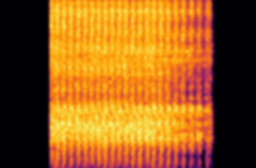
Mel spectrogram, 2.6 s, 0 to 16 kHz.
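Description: An HK UMP45 airsoft gas blowback gun fires one loud, rapid full-auto burst of about a second and a half, a dense rattle of snapping shots that cuts off abruptly into silence.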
